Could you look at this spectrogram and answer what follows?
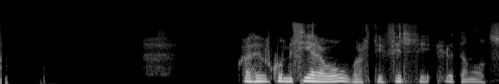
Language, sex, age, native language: Icelandic, male, 60-69, Icelandic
